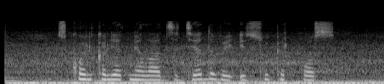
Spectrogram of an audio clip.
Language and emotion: Russian, neutral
